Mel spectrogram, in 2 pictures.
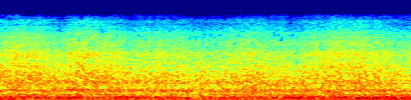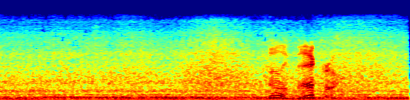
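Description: Strong, steady wind roars around a small aircraft in flight simulation near a Southern California runway, a constant buffeting rush throughout, with a brief spoken exclamation near the end.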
